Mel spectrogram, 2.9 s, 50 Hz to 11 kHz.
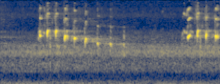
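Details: Bald eagle at a Florida nest with two young chicks, 25 January 2022; a falling run of high, sharp chirps that fades out, then a brief second burst, with low background hum.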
